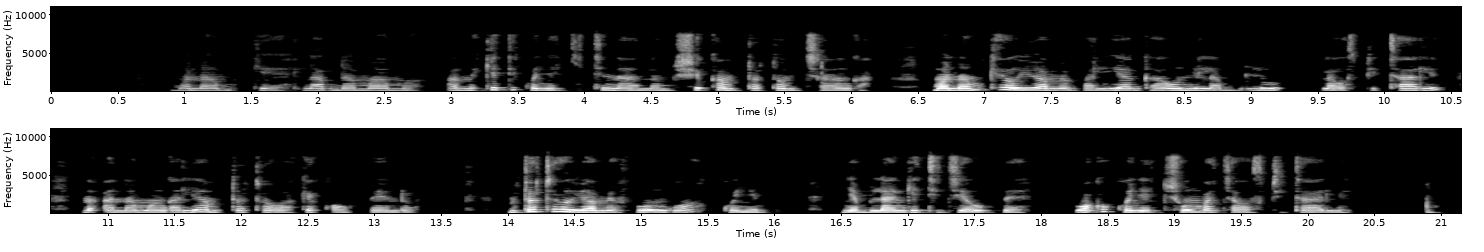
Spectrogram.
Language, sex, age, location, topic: Swahili, male, 25-35, Kisii, health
